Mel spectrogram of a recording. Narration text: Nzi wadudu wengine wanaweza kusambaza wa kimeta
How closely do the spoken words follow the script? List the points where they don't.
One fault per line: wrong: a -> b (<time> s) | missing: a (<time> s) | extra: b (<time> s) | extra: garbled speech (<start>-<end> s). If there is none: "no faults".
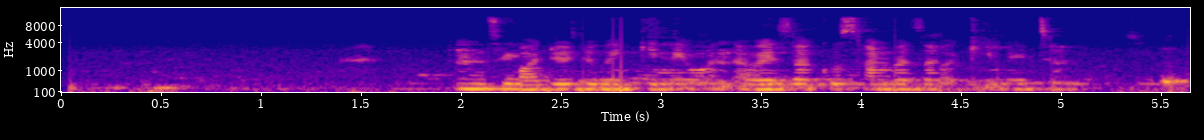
no faults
